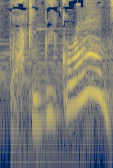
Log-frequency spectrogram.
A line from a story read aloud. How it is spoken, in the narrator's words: says Johnny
